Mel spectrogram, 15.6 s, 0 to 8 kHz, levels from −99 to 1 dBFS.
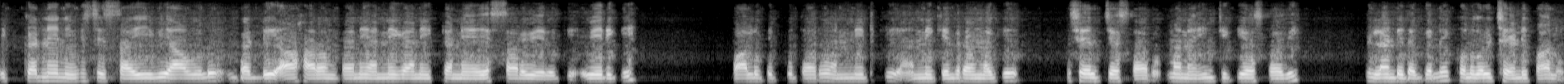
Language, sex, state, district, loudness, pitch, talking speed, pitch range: Telugu, male, Telangana, Karimnagar, -17 LUFS, 120 Hz, 105 wpm, 115-125 Hz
